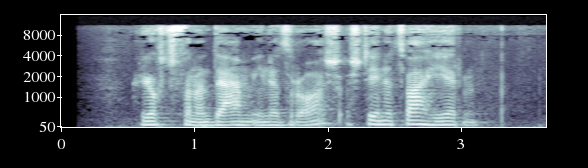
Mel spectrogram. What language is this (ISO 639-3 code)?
fry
